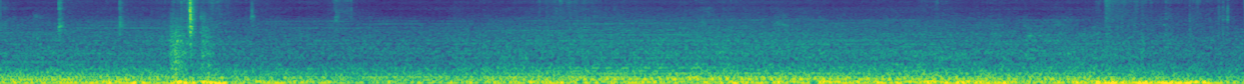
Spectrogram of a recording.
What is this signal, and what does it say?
The noise inside a car. There is no code.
